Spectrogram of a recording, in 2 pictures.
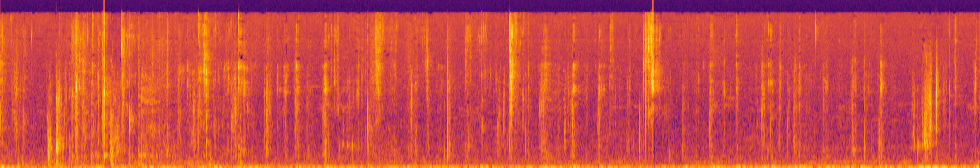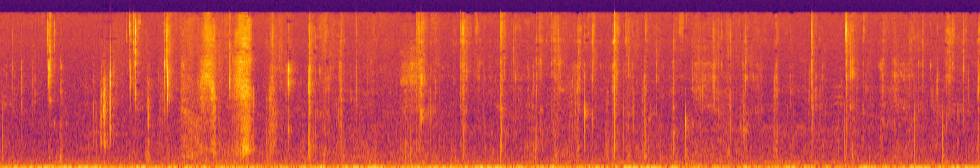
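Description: Close-miked eating sounds: a person biting and chewing a soft pink filled bun, with many small wet mouth clicks. It starts with gulps from a drink.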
